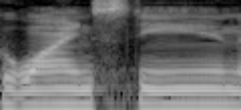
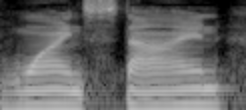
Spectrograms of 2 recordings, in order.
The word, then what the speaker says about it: Weinstein: miss say it because it's not supposed to be like Harvey Weinstein so I think it's Weinstein so I apologize Brett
